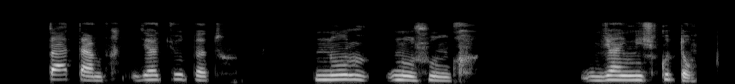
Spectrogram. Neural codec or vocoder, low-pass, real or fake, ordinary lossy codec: codec, 16 kHz in and 24 kHz out, 2.2 kbps, FireRedTTS-2 codec; 7.2 kHz; fake; AAC, 48 kbps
